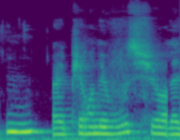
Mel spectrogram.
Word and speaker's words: Igny: je fonce à ini on prononce ini et puis rendez-vous sur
